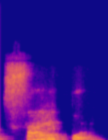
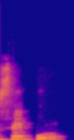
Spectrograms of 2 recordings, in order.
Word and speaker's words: Saepul: Rohman kadangkala Asep Saepul ada Saepul ya bukan Saeful Nah itu teman-teman itu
